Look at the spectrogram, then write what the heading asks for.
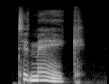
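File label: to make, female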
